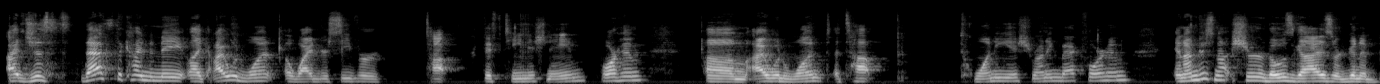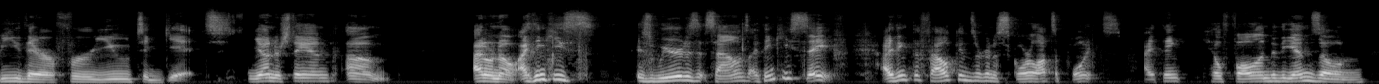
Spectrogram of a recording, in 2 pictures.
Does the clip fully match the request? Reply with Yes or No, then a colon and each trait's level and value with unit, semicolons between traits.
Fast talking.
No: average, 185 wpm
